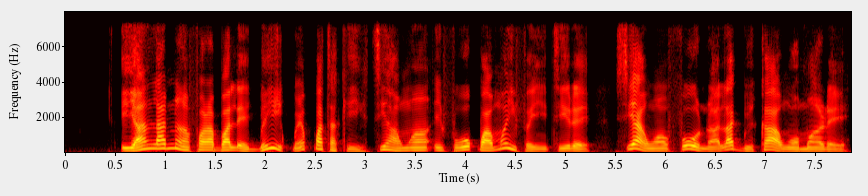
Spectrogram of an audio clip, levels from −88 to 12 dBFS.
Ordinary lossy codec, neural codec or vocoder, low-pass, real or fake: none; codec, 16 kHz, 6 kbps, DAC; 7.2 kHz; fake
